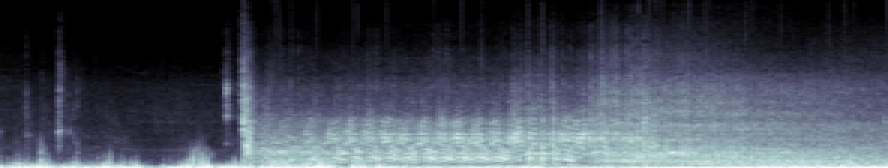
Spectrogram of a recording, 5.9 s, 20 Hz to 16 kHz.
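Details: 1991 Ford Bronco 351W after Bar's Leaks head gasket sealer, exhaust smoke and antifreeze smell gone, coolant topped off: brief cranking catches into a steady, even V8 idle, low smooth rumble, no misfire or stumble; normal start and idle.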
